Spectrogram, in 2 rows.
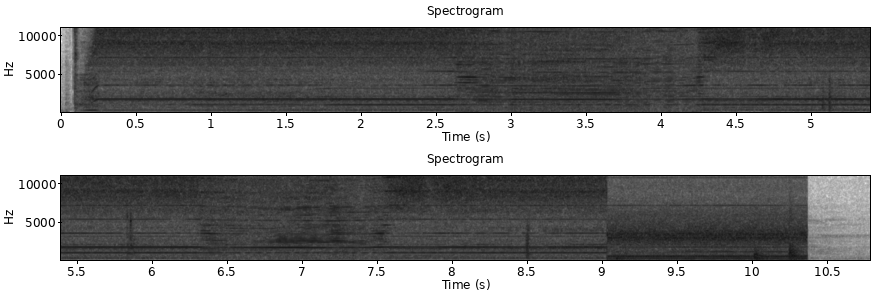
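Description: Table saw running and ripping the edges of 2x4 pine blocks square against the fence, a steady whine with cutting noise that varies as each block is fed through. The sound changes about nine seconds in and cuts off abruptly at the end.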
